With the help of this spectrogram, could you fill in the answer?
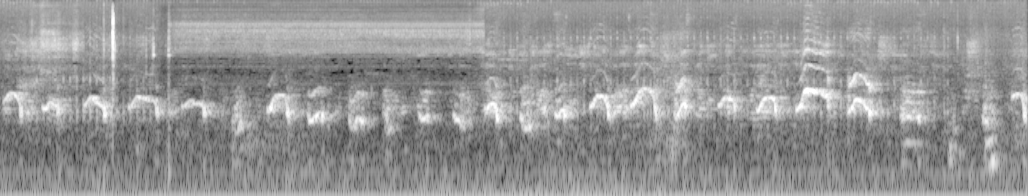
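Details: Chorus of Irish Wolfhounds producing quick, repeated nasal whines and yelps, arching up and down, about two per second and overlapping, over a constant low electrical hum and brief clicks.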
